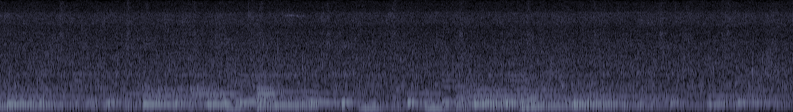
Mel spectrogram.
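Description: A creek flows across a beach on the Northern California coast near Westport, Mendocino County, a soft, steady wash of water with a low murmur of surf underneath, fairly quiet and unbroken.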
